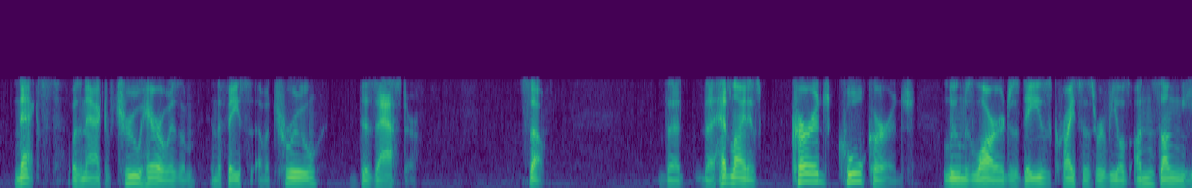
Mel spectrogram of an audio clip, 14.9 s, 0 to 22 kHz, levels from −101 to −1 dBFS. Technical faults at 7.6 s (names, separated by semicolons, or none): none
